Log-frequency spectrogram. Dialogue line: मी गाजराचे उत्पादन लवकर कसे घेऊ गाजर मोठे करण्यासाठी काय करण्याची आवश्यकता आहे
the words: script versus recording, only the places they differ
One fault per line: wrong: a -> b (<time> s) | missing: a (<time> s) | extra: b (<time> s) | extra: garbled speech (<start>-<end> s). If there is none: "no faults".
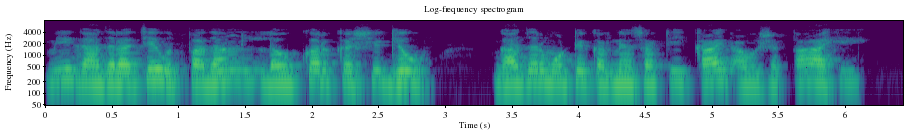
missing: करण्याची (5.1 s)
